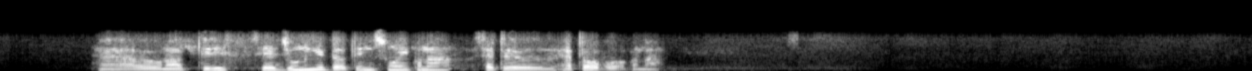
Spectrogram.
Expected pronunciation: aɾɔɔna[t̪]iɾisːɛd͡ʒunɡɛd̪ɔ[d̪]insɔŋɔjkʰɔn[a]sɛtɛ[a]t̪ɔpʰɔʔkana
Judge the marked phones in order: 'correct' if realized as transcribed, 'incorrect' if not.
correct, incorrect: t̪, correct, incorrect: ɛ

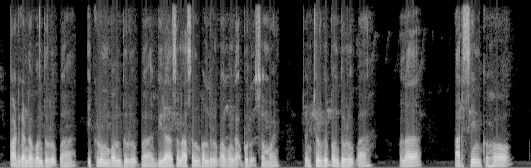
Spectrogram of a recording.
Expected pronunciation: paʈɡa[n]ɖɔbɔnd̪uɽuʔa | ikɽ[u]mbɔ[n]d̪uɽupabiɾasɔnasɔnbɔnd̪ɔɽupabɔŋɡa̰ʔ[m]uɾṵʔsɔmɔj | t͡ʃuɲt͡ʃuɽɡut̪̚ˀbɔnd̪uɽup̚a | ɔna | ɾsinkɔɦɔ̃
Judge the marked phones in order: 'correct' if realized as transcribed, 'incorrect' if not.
incorrect: ɳ, correct, correct, incorrect: b

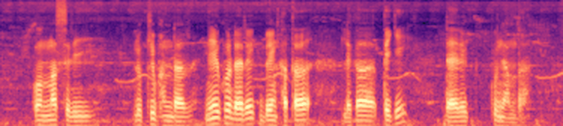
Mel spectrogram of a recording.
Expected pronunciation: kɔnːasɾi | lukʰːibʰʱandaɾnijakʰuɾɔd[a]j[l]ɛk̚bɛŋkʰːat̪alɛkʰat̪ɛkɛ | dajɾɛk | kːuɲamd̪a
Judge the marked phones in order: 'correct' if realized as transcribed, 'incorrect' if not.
correct, incorrect: ɾ

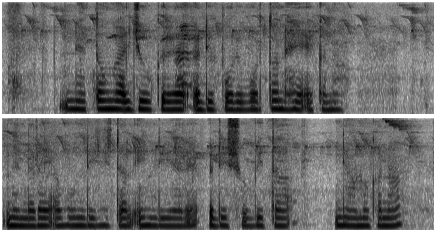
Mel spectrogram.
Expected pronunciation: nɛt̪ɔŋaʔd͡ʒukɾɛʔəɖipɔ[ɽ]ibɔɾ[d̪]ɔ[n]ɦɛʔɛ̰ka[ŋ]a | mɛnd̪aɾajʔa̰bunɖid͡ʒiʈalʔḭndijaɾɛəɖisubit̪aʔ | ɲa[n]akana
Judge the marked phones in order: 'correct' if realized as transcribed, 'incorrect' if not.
incorrect: ɾ, incorrect: t̪, correct, incorrect: n, incorrect: m

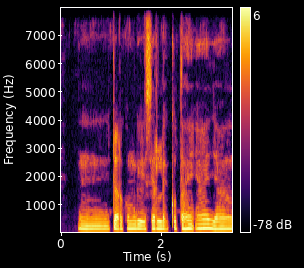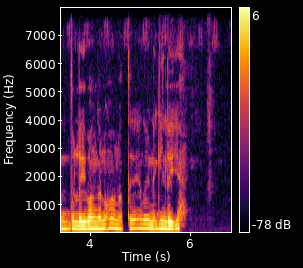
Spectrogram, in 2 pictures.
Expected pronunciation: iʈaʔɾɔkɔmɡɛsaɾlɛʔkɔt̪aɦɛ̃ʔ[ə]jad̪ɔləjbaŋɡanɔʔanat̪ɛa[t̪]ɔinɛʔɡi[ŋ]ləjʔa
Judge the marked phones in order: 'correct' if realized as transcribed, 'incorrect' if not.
incorrect: a, incorrect: d̪, incorrect: ɲ

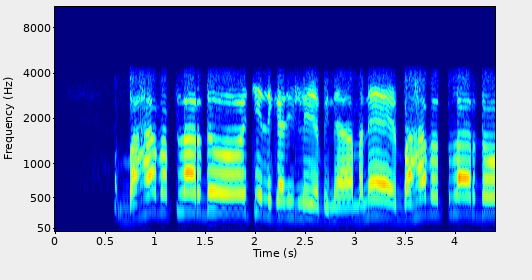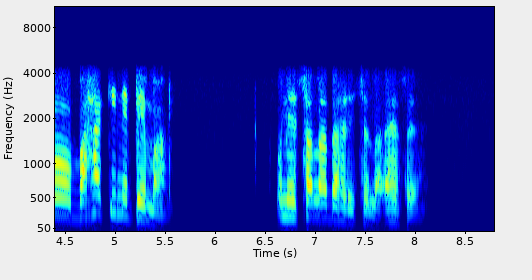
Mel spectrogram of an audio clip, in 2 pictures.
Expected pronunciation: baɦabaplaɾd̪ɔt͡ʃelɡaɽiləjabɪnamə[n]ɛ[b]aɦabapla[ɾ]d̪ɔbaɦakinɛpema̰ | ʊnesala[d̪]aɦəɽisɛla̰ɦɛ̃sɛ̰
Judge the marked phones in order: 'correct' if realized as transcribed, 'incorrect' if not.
correct, correct, correct, correct

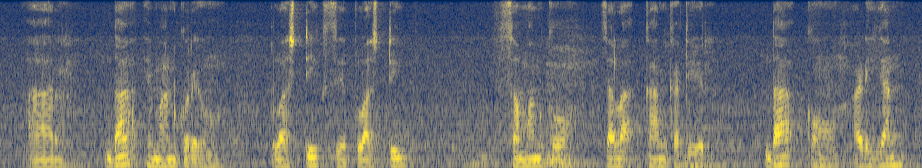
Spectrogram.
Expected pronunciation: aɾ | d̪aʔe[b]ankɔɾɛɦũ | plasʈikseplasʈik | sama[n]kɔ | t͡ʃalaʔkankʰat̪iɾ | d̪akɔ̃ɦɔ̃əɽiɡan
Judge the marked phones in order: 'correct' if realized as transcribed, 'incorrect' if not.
incorrect: m, correct

